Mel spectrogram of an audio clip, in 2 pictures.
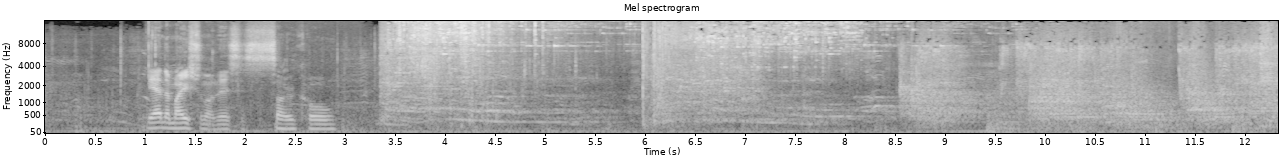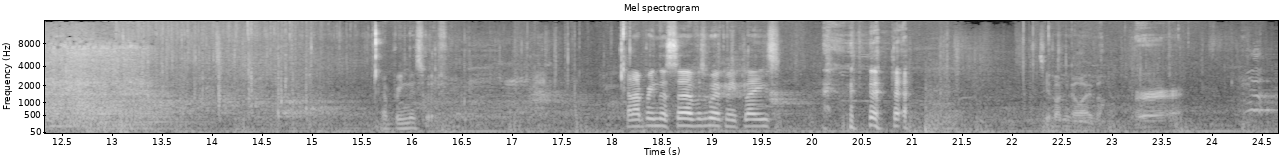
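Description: A man talks into a headset microphone with animation, close by.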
